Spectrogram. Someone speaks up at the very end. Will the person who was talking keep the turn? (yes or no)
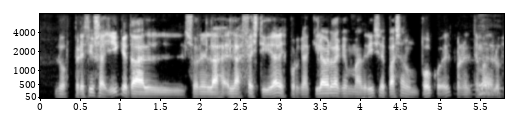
no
